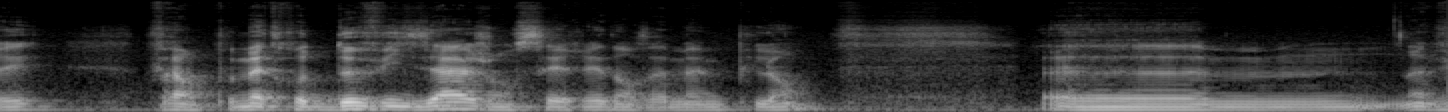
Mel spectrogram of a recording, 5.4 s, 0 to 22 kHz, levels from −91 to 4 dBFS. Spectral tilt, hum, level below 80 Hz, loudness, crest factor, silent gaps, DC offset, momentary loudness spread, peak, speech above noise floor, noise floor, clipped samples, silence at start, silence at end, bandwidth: -6 dB/octave; none; -62 dBFS; -27 LUFS; 20 dB; none; under 0.1%; 23 LU; -6 dBFS; 22 dB; -48 dBFS; under 0.1%; 0 s; 0 s; 19.5 kHz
